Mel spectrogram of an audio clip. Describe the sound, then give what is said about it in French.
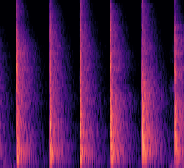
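A hammer strikes a nail six times in a steady rhythm, each blow a sharp metallic knock with a quick decay, no voices present. “De rage, Adjoa planta un clou avec.”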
